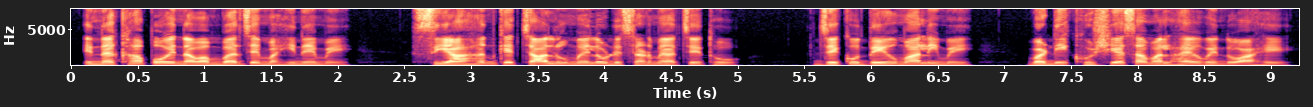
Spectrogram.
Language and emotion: Sindhi, neutral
